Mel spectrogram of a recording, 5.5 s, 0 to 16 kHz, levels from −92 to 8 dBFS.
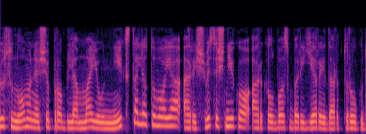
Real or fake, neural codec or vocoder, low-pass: real; none; 7.2 kHz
